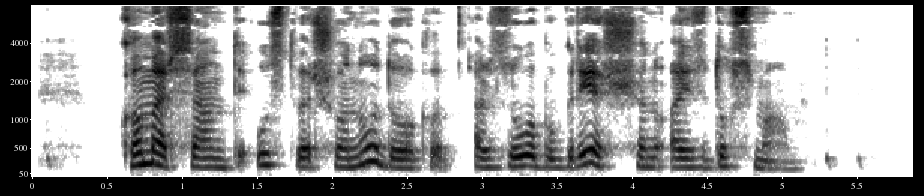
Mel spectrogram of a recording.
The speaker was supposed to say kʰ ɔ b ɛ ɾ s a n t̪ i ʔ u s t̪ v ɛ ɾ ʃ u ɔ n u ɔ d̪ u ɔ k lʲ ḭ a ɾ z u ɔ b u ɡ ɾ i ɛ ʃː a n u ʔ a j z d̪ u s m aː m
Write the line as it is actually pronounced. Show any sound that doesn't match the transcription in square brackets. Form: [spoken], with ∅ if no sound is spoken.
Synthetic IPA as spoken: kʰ ɔ [m] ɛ ɾ s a n t̪ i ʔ u s t̪ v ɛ ɾ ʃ u ɔ n u ɔ d̪ u ɔ k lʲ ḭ a ɾ z u ɔ b u ɡ ɾ i ɛ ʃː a n u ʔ a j z d̪ u s m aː m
